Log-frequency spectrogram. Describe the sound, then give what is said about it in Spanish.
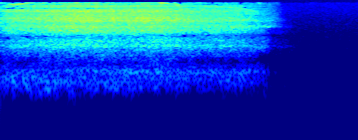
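A slow inhalation during a guided relaxation breathing exercise, drawing air in to fill the abdomen: one steady, soft breathy hiss lasting just over a second, then it stops abruptly into quiet. “Y vas a comenzar a inhalar suavecito, vas a inflar tu abdomen y vas a inhalar.”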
